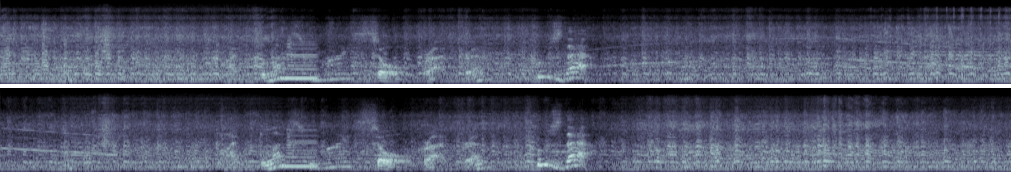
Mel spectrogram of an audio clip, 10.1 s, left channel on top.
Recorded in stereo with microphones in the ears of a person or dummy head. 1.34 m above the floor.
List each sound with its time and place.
0.6 s a phone buzzing: 20° left (ahead or behind), 1.0 m
2.2 s a man speaking: 40° right (ahead or behind), 0.9 m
